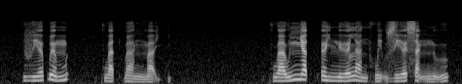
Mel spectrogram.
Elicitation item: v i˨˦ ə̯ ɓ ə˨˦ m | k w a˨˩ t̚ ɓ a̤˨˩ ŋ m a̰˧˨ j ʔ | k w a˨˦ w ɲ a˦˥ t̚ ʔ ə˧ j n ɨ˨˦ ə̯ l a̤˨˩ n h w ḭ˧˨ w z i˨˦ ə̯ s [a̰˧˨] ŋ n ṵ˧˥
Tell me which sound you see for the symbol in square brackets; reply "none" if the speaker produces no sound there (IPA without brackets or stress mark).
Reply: a̰˧˨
